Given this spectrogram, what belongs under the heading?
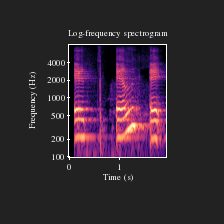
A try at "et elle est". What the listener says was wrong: elle, on ne fait pas la liaison, on ne prononce pas le T de E, d'accord? Et elle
